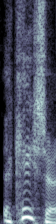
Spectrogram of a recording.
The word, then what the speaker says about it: Acacia: the CIA may be acacia that's acacia okay like the bird like the fraternity kind of state I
